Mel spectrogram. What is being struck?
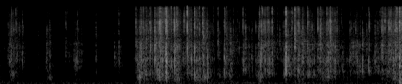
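Thin clear plastic bread bag.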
